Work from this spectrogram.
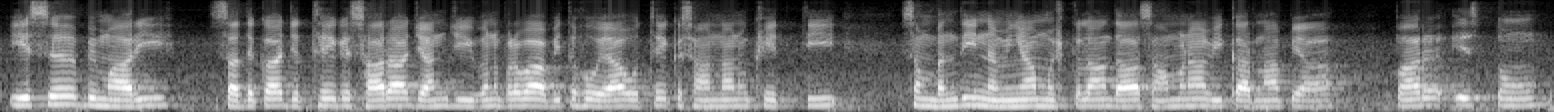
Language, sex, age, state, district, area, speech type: Punjabi, male, 30-45, Punjab, Kapurthala, rural, spontaneous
